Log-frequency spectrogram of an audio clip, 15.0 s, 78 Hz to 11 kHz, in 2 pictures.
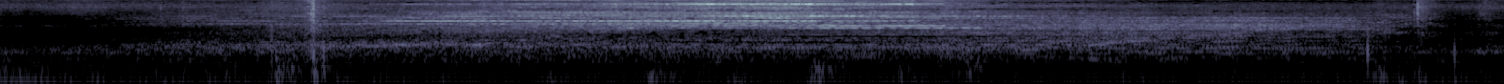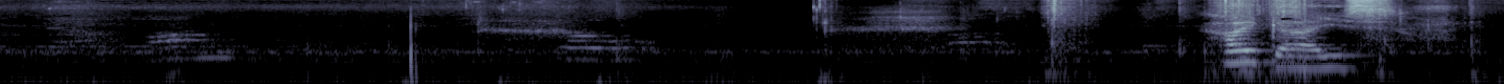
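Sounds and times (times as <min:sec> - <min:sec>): sustained high chord: 0:00.0 - 0:09.0.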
